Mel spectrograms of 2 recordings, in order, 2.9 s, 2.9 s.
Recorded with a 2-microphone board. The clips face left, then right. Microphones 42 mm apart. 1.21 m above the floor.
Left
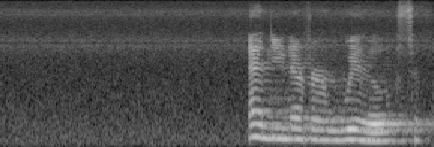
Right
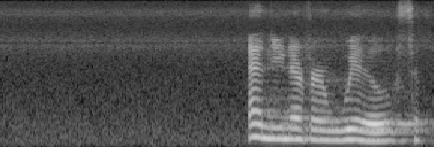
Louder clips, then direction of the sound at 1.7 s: Right 5 dB; 20° right (ahead or behind).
